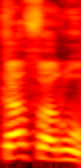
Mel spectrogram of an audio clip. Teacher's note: زبان کی جڑ اور تالو کا سخت حصہ کاف کا مخرج ہوتا ہے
